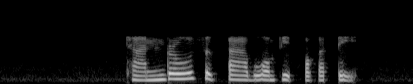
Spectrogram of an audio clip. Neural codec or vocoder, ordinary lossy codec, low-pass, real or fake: codec, 16 kHz, 16 kbps, FunCodec, trained on LibriTTS, 50 frames a second; Opus, 24 kbps; 3.6 kHz; fake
